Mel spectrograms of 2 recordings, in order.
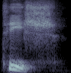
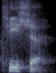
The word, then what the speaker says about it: tish: Well, so remember, um, whenever you have a silent Shabbat, it doesn't make the consonant sound silent. It just closes the syllable. So So instead ti, of T and the shin being, evaporating, it's tish. sheesh. You just don't have a sound after it. So it's not tisha, it's tish. So tish, Mm-hmm.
